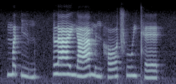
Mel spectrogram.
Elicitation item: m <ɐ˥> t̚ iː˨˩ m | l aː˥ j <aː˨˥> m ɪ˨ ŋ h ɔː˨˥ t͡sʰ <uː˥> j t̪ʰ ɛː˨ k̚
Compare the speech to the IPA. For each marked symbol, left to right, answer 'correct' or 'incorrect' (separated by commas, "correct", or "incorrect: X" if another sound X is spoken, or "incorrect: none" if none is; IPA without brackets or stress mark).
correct, correct, correct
